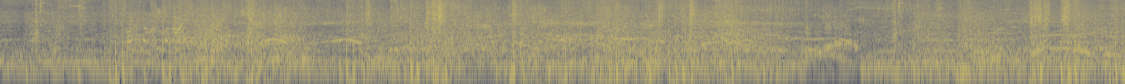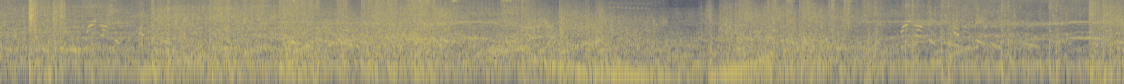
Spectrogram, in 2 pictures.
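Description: Monsters screech and growl close by.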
